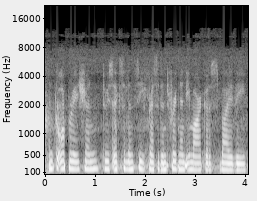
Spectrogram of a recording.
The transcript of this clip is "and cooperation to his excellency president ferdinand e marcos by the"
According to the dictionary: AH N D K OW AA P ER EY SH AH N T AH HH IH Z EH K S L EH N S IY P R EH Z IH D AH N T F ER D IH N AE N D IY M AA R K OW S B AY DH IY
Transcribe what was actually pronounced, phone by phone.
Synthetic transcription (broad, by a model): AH N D K OW AA P ER EY SH AH N T AH HH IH S EH K S L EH N S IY P R EH S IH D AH N T F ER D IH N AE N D IY M AA R K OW S B AY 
